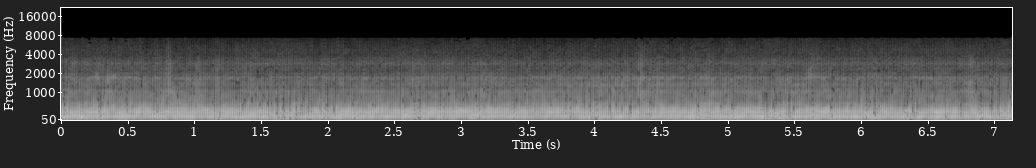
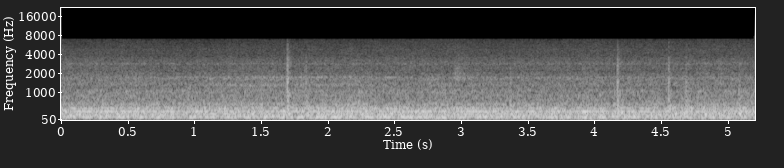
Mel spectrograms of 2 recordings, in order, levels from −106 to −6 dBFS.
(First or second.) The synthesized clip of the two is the first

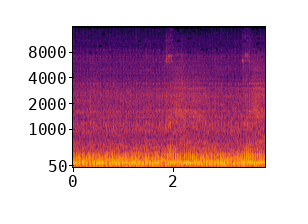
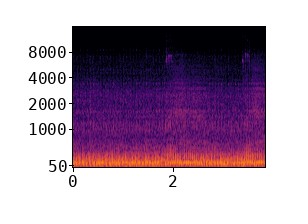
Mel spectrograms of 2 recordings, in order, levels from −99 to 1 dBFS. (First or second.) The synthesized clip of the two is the first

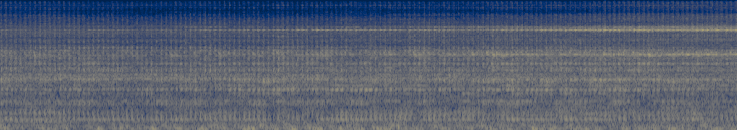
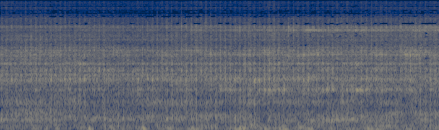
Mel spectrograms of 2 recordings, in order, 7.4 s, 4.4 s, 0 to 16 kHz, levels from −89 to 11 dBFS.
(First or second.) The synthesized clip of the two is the second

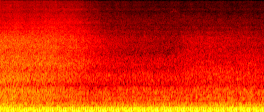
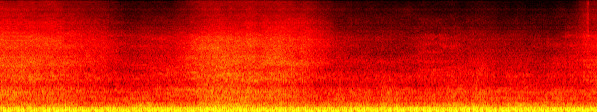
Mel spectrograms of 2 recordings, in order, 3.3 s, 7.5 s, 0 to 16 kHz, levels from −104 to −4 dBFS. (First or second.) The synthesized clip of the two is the second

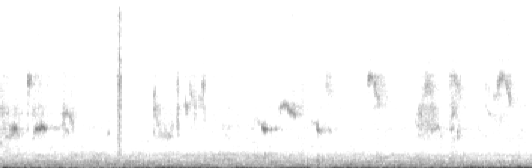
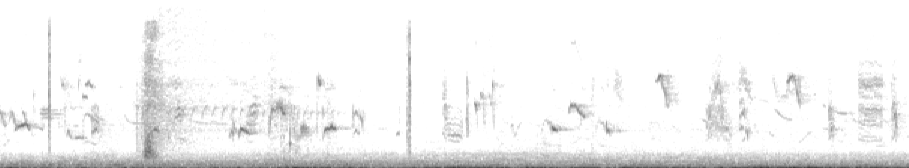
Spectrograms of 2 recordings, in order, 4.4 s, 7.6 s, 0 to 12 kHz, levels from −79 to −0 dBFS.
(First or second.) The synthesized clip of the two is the first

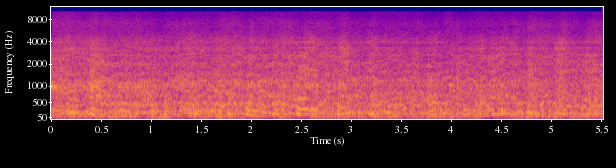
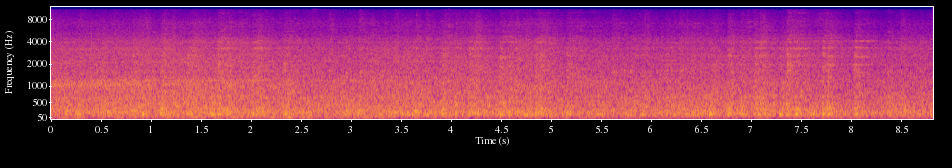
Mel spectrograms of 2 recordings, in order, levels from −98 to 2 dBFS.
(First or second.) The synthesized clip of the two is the first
